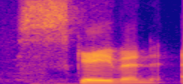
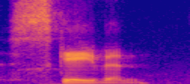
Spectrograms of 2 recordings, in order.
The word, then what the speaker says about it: Skaven: Skaven. S-K-A-V-E-N. Skaven.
